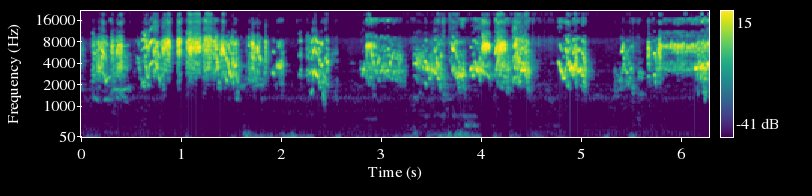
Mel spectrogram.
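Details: A family of budgies playing together, giving dense bursts of high, scratchy chirps and squawky chatter that stop and start with short silent gaps between them.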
